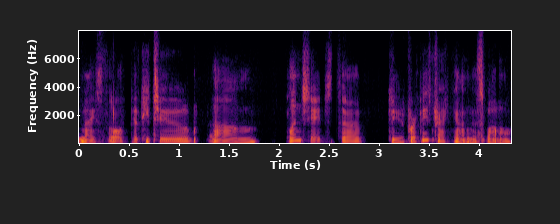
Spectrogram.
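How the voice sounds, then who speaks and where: A soft-spoken man, recorded with a dry, close sound and no echo. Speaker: VR avatar creator. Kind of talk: community meetup presentation. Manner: halting, many fillers.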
